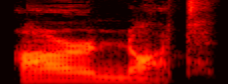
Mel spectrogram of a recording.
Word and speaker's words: R naught: In um, understanding how infectious diseases spread in the population, there is a concept called R naught. It's a big R and a little sub zero, and it's pronounced in the British way R naught.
